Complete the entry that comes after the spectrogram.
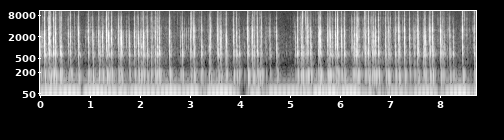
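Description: Fingertips of both hands type fast on the plastic-looking keycaps of a full-size beige split ergonomic keyboard, a solid desktop object. Quick, bright clicks run in dense bursts with a short pause near the middle, each tap dying away almost at once over a faint low thud.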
